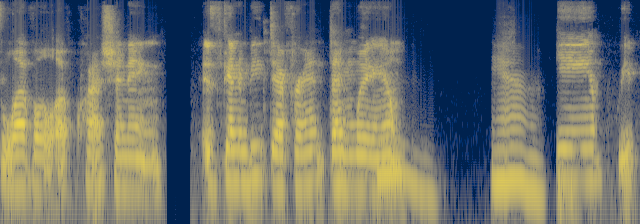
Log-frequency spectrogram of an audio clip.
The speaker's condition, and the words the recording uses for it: ALS (motor neuron disease). My mother-in-law is grabbing my voice amplifier.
